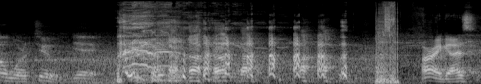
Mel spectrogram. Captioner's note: laughing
